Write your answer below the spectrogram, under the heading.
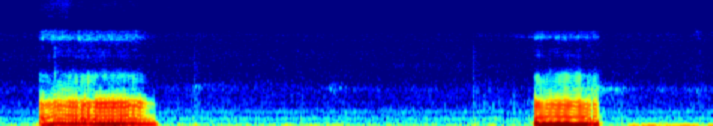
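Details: Sleeping Pekingese dog snoring indoors, two loud rasping, deep snores about six seconds apart, each one to one and a half seconds long, with quiet breathing between them.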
